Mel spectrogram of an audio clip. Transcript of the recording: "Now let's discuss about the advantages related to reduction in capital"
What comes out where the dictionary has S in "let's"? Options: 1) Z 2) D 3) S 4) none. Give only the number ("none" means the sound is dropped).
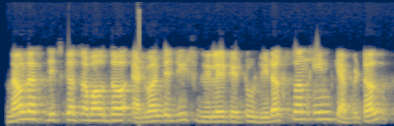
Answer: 3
